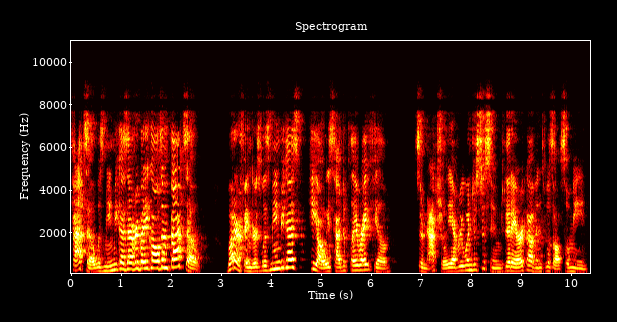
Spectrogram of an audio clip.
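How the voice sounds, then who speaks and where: A woman teacher reading a chapter aloud to children, expressive and talking to the kids directly between passages. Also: mid-range voice, brisk, lo-fi sound. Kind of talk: children's read-aloud with asides.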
